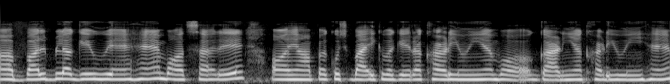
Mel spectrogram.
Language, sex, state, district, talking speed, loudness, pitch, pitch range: Hindi, female, Chhattisgarh, Bastar, 185 wpm, -13 LUFS, 230 Hz, 220-235 Hz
